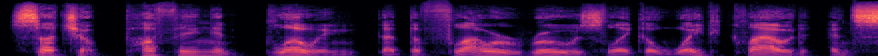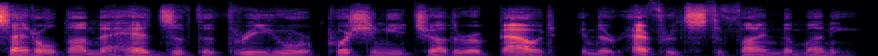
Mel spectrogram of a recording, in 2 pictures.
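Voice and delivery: ordinary delivery

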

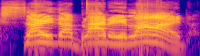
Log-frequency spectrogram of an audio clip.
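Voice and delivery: high, slow shouted demand. Retold or imitated. Director Mario yelling at the actor to say his line. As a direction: bark the order at the actor. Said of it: "And he's like".

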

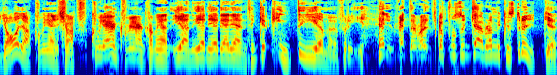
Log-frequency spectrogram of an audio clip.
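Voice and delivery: stubborn comeback chant; determined gamer hype. Retold or imitated. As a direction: refuse to give up, pushing on. Spamming X after losing.

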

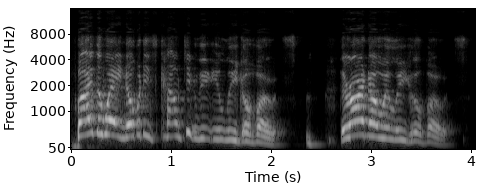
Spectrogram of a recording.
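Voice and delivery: high incredulous mom voice; sarcastic high voice. Real, not acted. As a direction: pitch it way up to mock the claim. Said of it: "My kids hate when I do that".

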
